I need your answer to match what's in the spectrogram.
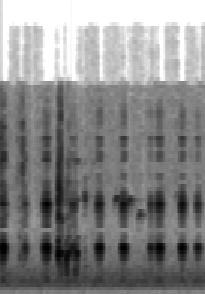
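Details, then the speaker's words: Garrett AT Gold metal detector control box: a faint, high, crackly chatter in short bursts about three per second, which persists with the search coil disconnected. Owner suspects a loose headphone jack; the cause is not confirmed. "okay so if you guys can hear that it is chattering which is good"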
